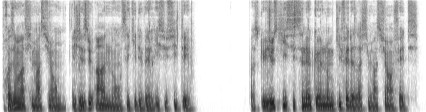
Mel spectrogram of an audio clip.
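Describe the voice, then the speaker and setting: A man's voice: sits low, steady tone, brisk, darkish tone, no room sound, clean studio sound. A man preaching an evangelistic sermon to a gathering in an earnest, teaching manner, often posing rhetorical questions.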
